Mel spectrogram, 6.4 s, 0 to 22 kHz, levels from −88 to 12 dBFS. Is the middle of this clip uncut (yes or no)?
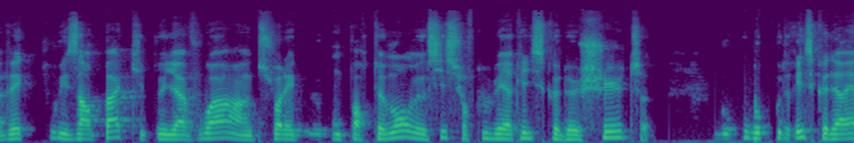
no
